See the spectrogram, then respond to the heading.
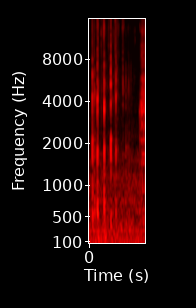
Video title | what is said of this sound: ASMR Tapping on Pokemon Collection Extras | press a whole bunch of them like that, just sounds like wood again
